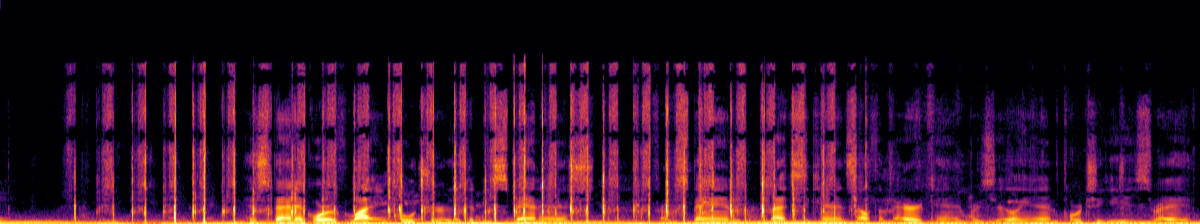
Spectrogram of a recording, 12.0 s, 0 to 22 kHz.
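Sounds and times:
cards being shuffled: 0.6s - 8.8s.

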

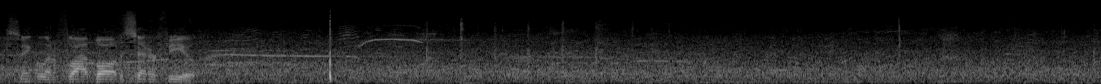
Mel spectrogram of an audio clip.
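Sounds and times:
crowd hum and chatter: 0.0s - 11.0s
baseball popping into mitt: 3.3s - 3.5s.

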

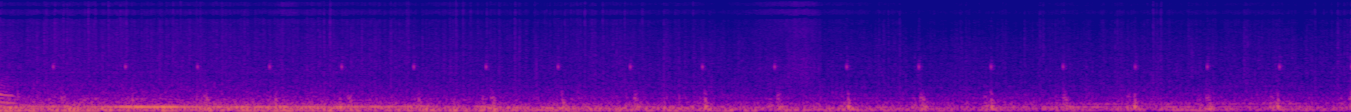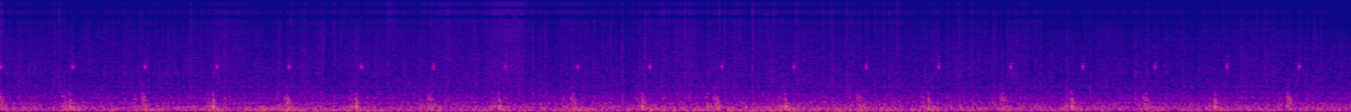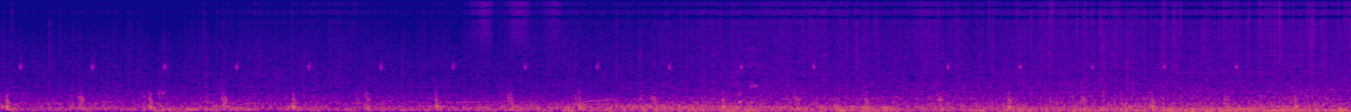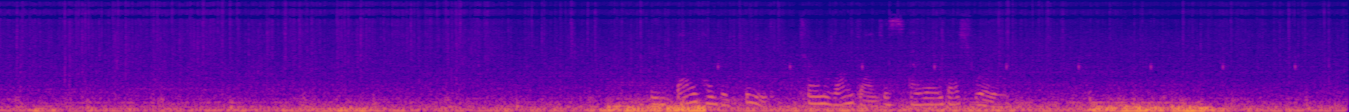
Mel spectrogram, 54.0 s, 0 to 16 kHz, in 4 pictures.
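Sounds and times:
heavy rain drumming on car: 0.0s - 54.0s
turn signal ticking: 0.0s - 54.0s
tyre and road noise on wet pavement: 0.0s - 54.0s.

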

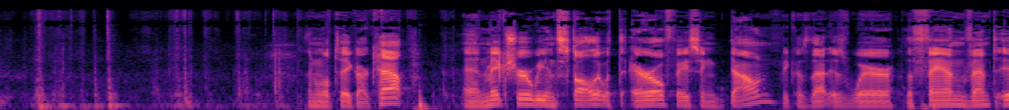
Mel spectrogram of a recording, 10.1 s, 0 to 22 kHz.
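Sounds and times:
plastic knocks and wire rustles: 0.0s - 3.2s, 4.1s - 5.2s.

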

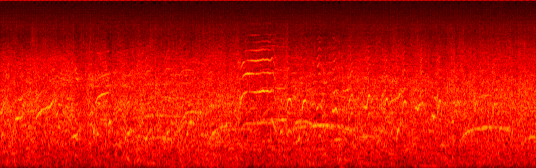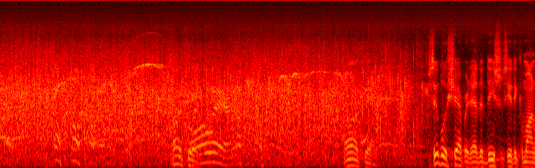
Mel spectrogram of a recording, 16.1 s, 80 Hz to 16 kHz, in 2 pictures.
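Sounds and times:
audience laughing: 0.0s - 12.5s
audience applauding: 0.0s - 14.6s
individual laughs: 8.8s - 9.6s.

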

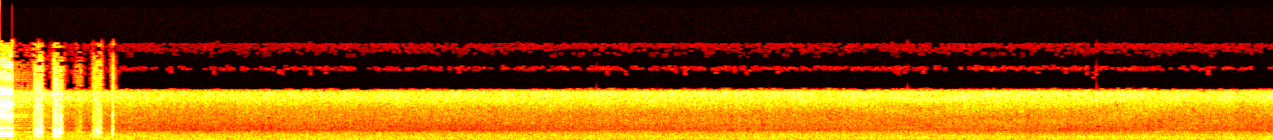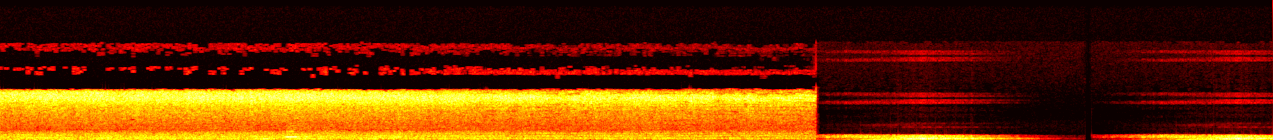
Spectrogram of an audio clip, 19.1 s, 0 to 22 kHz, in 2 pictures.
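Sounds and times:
song: 0.0s - 0.9s.

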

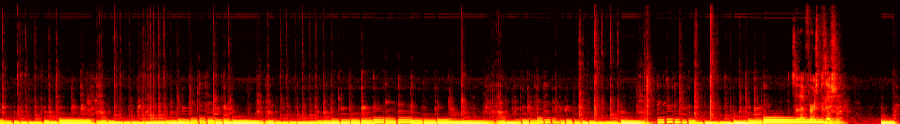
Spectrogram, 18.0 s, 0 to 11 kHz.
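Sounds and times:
electric bass plucked notes: 0.0s - 17.0s, 17.6s - 18.0s.

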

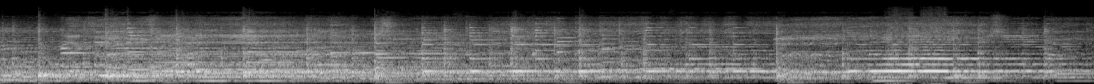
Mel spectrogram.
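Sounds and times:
plucked oud notes: 0.0s - 10.9s
sustained bowed violin notes: 8.7s - 10.9s.

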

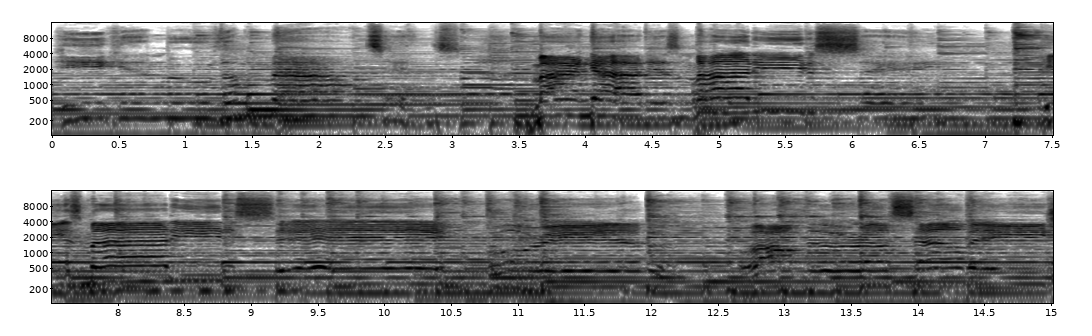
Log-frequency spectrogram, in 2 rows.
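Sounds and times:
keyboard: 0.0s - 15.0s
man singing worship song: 0.0s - 15.0s
strummed acoustic guitar: 0.0s - 15.0s.

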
